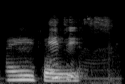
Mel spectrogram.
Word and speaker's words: Hades: Hades. Rhymes with Hercules.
